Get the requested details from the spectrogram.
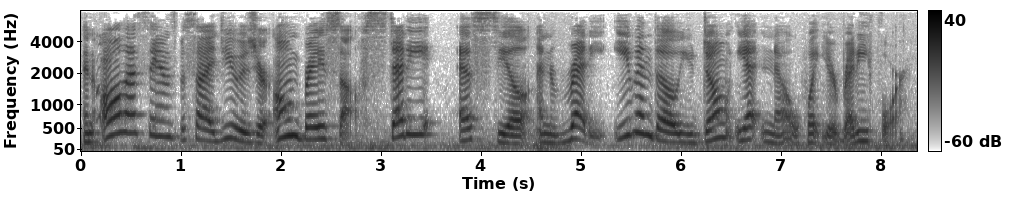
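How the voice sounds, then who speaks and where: A woman with a fairly high voice reads a children's picture book aloud as narrator, with expression for young listeners. There is noticeable noise and a low rumble behind her. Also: very animated, unhurried, hardly any pauses, low-quality recording.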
